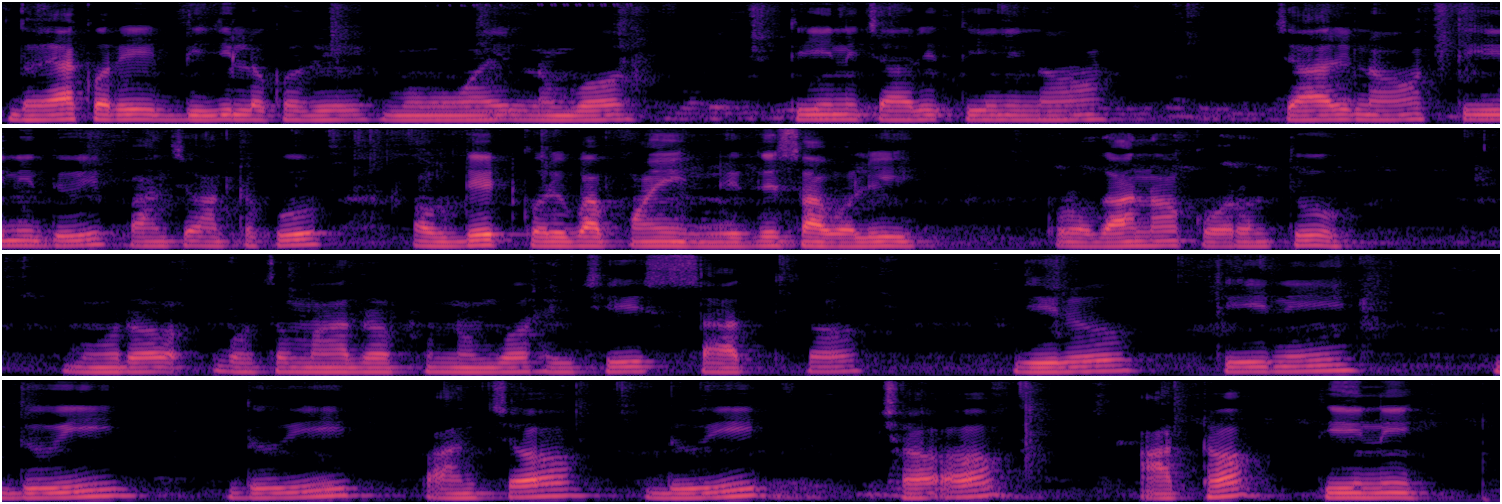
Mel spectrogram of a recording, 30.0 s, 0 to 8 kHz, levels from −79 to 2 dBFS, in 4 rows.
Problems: constant background noise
